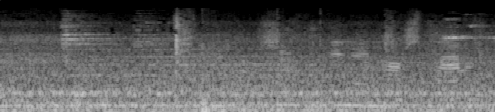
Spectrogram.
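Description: Light-rail train at the station platform, a steady low rumble and hum.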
